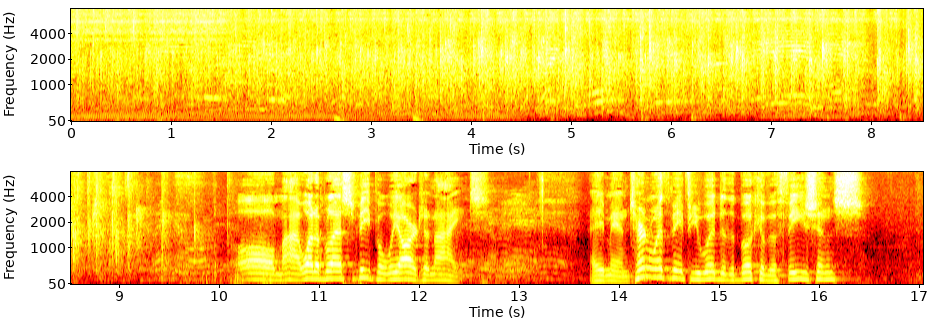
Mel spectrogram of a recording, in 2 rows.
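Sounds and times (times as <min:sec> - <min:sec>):
congregation clapping hands in praise during a church service: 0:00.0 - 0:10.2
speech: 0:10.6 - 0:12.8, 0:13.7 - 0:16.5.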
